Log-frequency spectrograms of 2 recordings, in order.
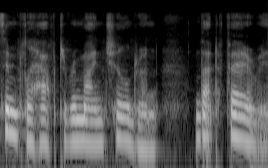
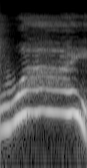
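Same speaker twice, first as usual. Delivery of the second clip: very high, shrill, drawn-out hysterical shriek; 5 dB louder than usual. Reading the blinded boy's cry to Diana, screamed hysterically. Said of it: "he screamed hysterically".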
